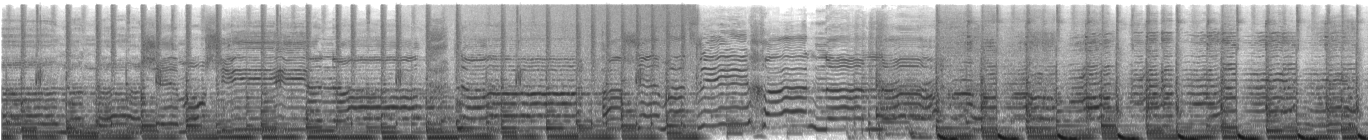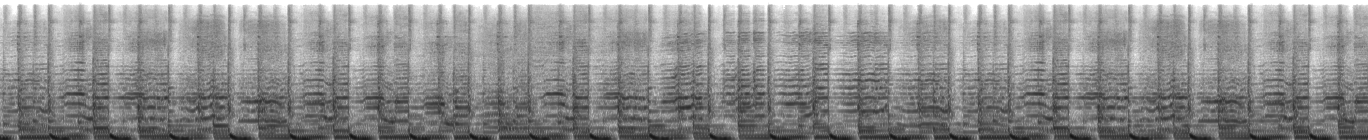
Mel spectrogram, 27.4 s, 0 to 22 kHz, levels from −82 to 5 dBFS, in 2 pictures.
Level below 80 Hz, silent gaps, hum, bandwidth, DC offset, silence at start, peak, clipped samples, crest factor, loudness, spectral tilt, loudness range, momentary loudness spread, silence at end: -16 dBFS; none; none; 19.5 kHz; under 0.1%; 0 s; 0 dBFS; under 0.1%; 10 dB; -11 LUFS; -4.5 dB/octave; 2 LU; 3 LU; 0 s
